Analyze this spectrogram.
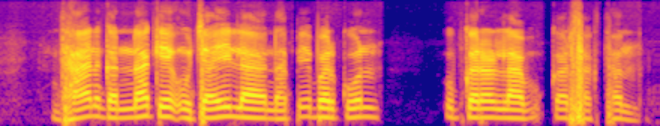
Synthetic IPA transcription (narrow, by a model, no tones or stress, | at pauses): d̪ʱjanɡənːakeũt͡ʃailanapebəɾkon | upkəɾəɽ̃labkəɾsəkt̪ʰən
